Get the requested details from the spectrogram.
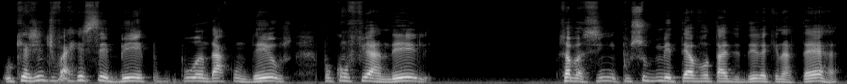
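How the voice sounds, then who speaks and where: A man's voice: a little high, unhurried. A man preaching a sermon, repeating words and addressing his listeners directly. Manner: repetitive, stammering emphasis, direct address to listeners.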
